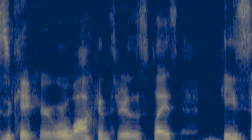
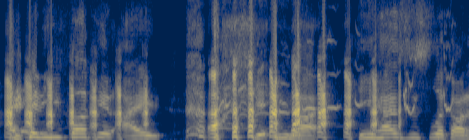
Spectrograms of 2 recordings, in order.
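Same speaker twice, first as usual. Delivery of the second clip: talking through real laughter, higher and louder; can barely get the words out for laughing; 8 semitones higher, 9 dB louder than usual. Real, not acted. Cracking up retelling the prank.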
